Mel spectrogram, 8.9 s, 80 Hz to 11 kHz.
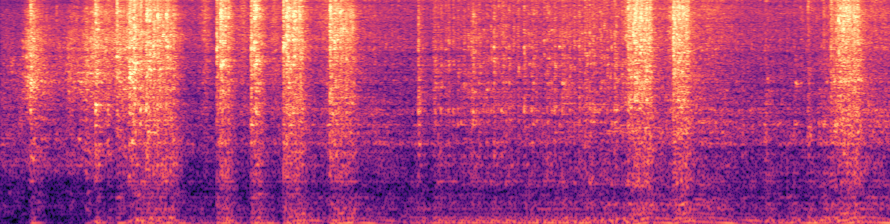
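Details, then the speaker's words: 1987 Monte Carlo SS abandoned 20+ years in Arizona, start: catches after a short crank, blips, then settles into a steady, slightly fast idle with an even low beat; runs fine. "test fire says it does idle so a little fast but that's okay"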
